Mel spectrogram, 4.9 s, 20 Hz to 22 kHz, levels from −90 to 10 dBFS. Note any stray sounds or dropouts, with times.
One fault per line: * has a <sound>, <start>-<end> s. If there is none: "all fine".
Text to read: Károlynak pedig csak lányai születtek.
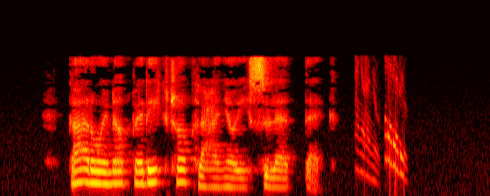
* has a chirp, 3.6-4.1 s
